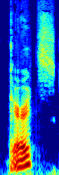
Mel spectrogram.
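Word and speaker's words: Giertz: Gertz? Gertz? – It's like, I think it's, yeah, but I think it's actually pronounced like Nietzsche.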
